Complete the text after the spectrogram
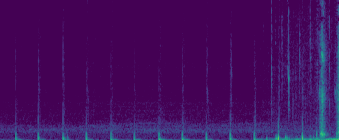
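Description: Footsteps tap quickly on wooden stairs and floorboards.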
